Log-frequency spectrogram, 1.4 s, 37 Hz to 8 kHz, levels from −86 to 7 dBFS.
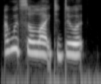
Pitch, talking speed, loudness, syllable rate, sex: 270 Hz, 310 wpm, -15 LUFS, 6.5 syllables/s, female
